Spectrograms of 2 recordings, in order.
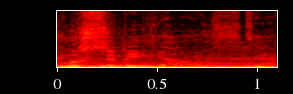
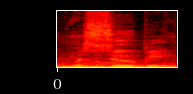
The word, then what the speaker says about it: musubi: And by the way, it's pronounced musubi, not musubi. I got chastised for that, by the way. Everybody in Hawaii is very particular about how you say shit. I'm not allowed to say musubi.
